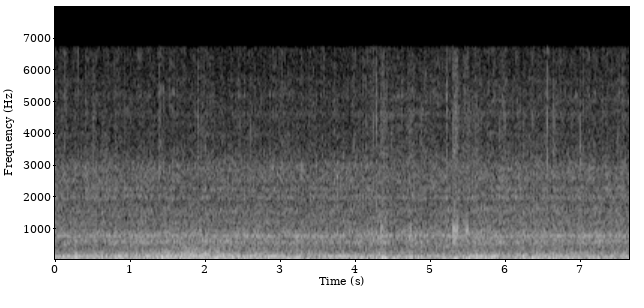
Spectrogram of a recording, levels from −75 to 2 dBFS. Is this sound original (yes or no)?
yes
